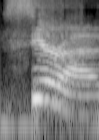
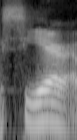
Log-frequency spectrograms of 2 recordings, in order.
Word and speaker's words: Sierra: Sierra, like you're searing a steak. So I kept saying Sierra, which is not your A, name.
